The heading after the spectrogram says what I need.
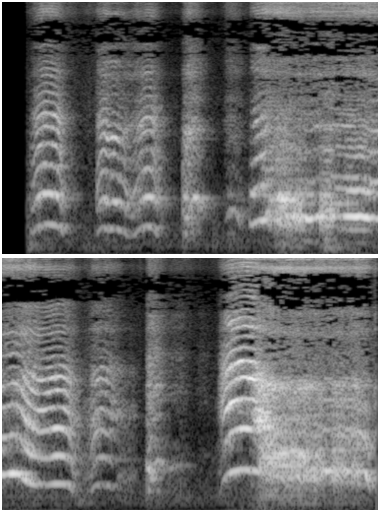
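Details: Infant crying with mother present: short rising and falling wails with brief pauses, then a longer sustained cry.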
